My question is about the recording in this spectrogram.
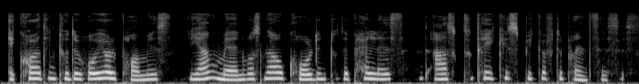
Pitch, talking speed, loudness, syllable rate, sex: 245 Hz, 215 wpm, -17 LUFS, 6.1 syllables/s, female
